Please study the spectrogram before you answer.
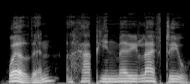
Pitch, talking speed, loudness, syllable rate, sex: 125 Hz, 285 wpm, -18 LUFS, 6.6 syllables/s, male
